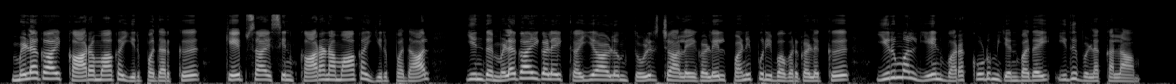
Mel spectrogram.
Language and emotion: Tamil, neutral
